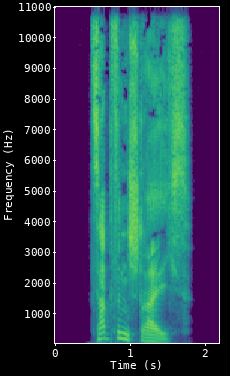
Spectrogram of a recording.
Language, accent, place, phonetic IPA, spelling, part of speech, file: German, Germany, Berlin, [ˈt͡sap͡fn̩ˌʃtʁaɪ̯çs], Zapfenstreichs, noun, De-Zapfenstreichs.ogg
- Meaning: genitive singular of Zapfenstreich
